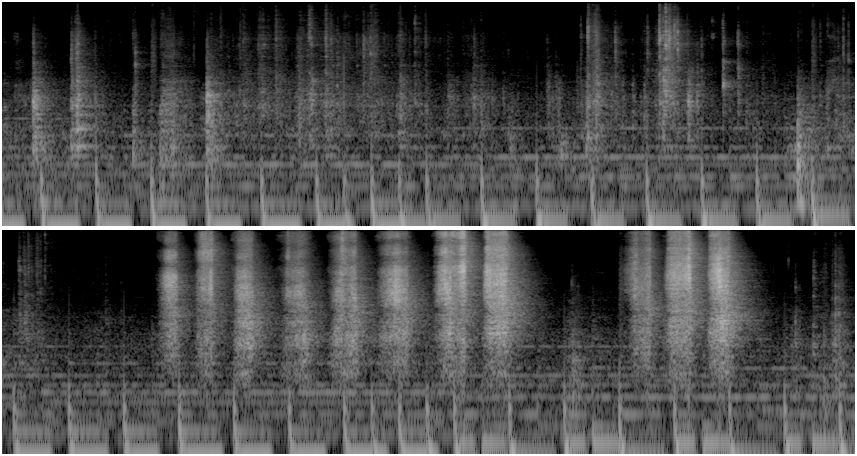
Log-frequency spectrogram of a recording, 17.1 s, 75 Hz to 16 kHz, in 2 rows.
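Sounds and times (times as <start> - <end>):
canned air blowing bursts: 10.1 - 13.9, 14.7 - 16.2.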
